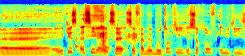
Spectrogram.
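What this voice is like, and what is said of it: Usual voice. Nothing is said of it.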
